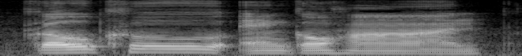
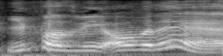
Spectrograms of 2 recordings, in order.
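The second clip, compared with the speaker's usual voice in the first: laughing; 11 semitones higher, 10 dB louder, faster than usual. Real, not acted. Joking reaction, laughing.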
